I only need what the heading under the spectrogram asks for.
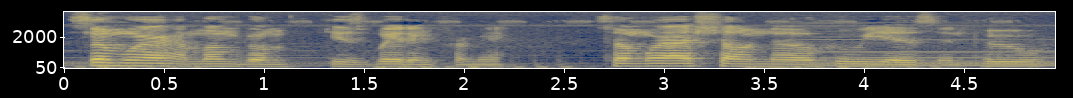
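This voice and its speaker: A man's voice: mid-range voice, moderate pace, faint music behind, close to an everyday voice, low-quality recording. A young man playing a haunted, frightened traveler in a radio play, telling his story in a brooding, dramatic way. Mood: desperate, brooding. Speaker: student actor. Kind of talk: radio play acting, dramatic first-person narration.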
